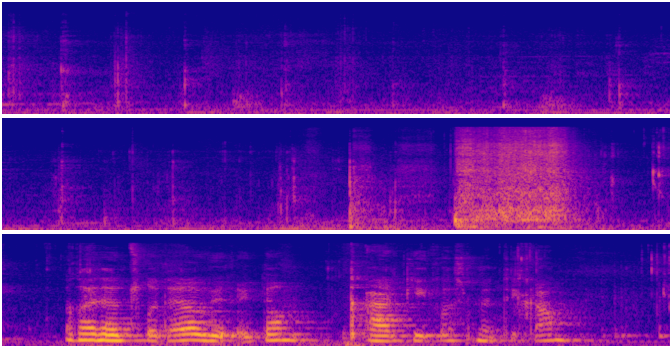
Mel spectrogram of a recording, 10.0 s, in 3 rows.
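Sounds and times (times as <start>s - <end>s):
person chewing with mouth closed: 0.0s - 5.6s, 6.3s - 7.0s, 9.6s - 10.0s
low steady hum: 0.0s - 10.0s.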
